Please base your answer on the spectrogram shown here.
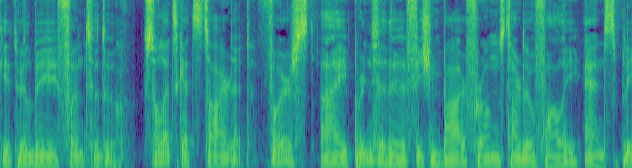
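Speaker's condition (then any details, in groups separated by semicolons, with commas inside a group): No condition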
